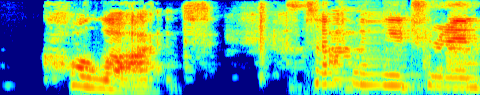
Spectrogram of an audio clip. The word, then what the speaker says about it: Coillot: last name close its collat qalaat you train in take French and make it American well it is great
